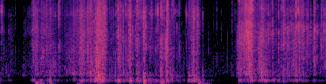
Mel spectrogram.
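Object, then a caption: Thin tissue paper sheets. Several thin pink tissue paper sheets, held in both hands, are crinkled and rubbed between the fingertips. The result is soft, bright, dry crinkling and rustling in dense bursts, with brief near-silent pauses. The longest pause comes before a final louder stretch of crinkling.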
